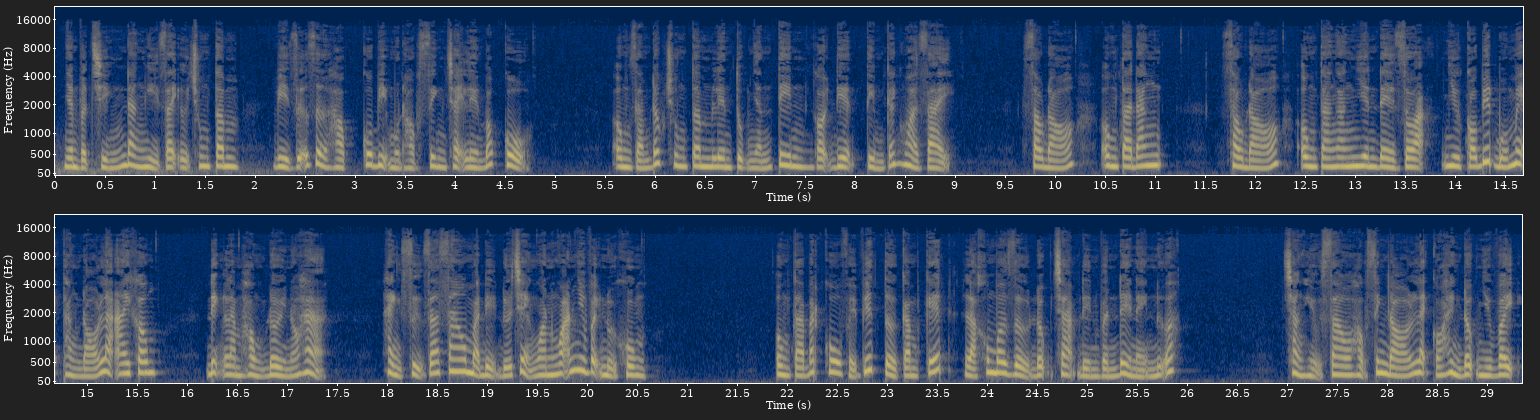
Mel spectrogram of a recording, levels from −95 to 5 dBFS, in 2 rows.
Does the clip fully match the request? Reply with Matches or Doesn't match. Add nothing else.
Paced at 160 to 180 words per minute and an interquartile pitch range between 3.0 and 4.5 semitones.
Doesn't match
